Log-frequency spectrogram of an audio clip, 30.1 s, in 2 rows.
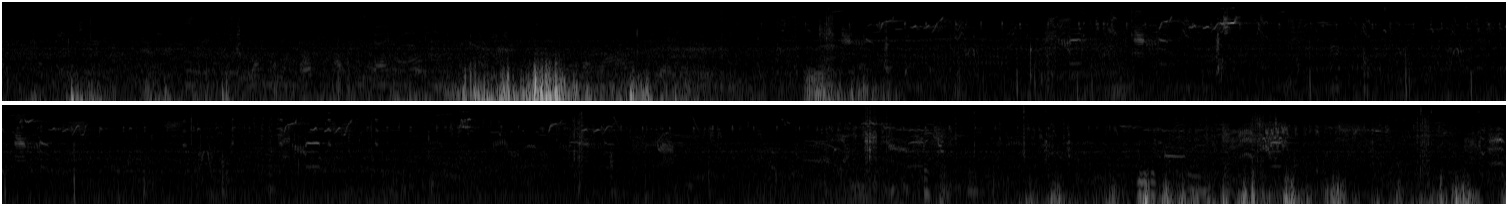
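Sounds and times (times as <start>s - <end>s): wild birds chirping: 6.2s - 30.0s.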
